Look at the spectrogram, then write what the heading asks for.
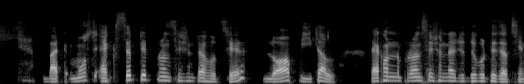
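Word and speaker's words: L'Hôpital: এটার মানে বানানটা এরকম, বাট প্রোনাউন্সিয়েশনটা একটু ডিফারেন্ট। ল পিটাল, ঠিক আছে, এটা হচ্ছে প্রোনাউন্সিয়েশন। যদিও এটা আমি ডিফারেন্ট জায়গায় ডিফারেন্ট ভাবে প্রনাউন্সিয়েট করতে দেখছি, বাট মোস্ট অ্যাকসেপ্টেড প্রনাউন্সিয়েশনটা হচ্ছে লপিটাল।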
